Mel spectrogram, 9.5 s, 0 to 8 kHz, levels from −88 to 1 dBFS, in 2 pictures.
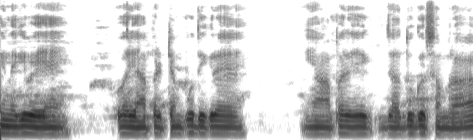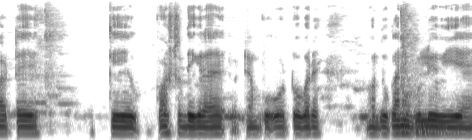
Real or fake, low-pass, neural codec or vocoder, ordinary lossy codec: real; none; none; none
